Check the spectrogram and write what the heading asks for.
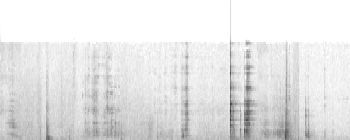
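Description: Metal handling: a knock as the clamp is loosened, then the aluminum mold block sliding out and clinking against the steel machine parts, with a cluster of sharp ringing clinks about two-thirds of the way through, the loudest part.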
